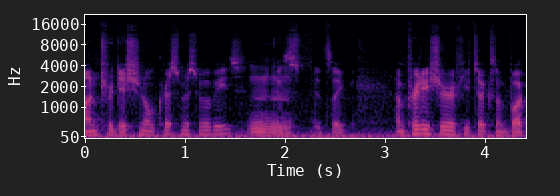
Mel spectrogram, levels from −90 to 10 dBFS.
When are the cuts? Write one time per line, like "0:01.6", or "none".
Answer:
0:02.2

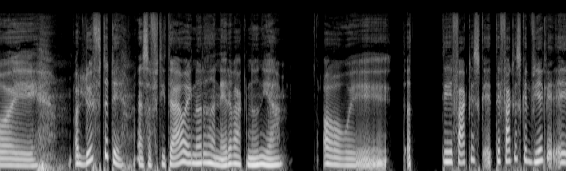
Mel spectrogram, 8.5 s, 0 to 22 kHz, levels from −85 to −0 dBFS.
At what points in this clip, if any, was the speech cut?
0:06.0

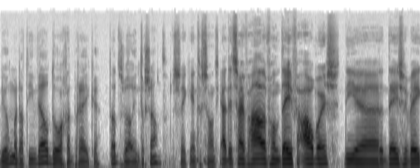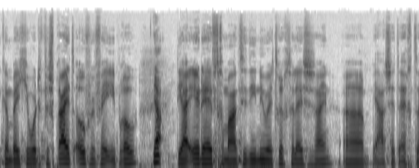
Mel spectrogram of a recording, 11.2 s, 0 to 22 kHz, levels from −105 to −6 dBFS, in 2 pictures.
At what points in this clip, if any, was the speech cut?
0:02.9
0:05.0

